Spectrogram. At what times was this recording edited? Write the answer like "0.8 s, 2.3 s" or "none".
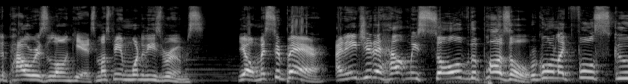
5.3 s

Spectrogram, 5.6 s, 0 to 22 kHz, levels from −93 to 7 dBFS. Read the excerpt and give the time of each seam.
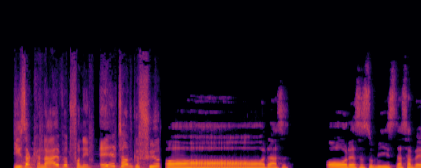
2.1 s

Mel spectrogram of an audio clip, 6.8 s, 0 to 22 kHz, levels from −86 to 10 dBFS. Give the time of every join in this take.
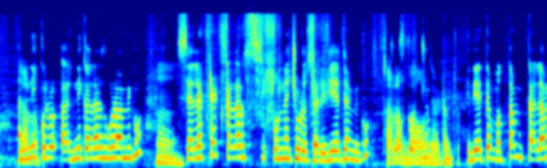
5.6 s

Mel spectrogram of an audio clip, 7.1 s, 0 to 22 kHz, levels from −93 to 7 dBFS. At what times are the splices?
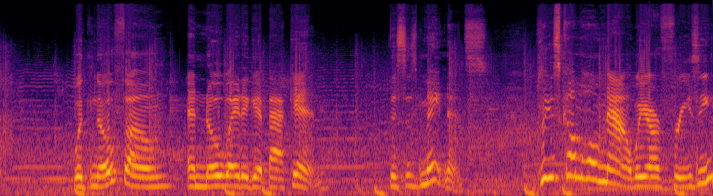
none

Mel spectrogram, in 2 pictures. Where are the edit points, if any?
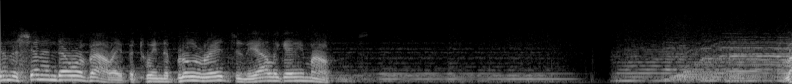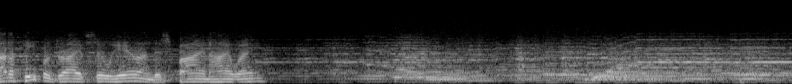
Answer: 2.9 s

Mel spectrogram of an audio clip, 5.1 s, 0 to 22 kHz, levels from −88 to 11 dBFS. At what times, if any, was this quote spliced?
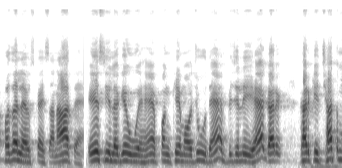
1.2 s

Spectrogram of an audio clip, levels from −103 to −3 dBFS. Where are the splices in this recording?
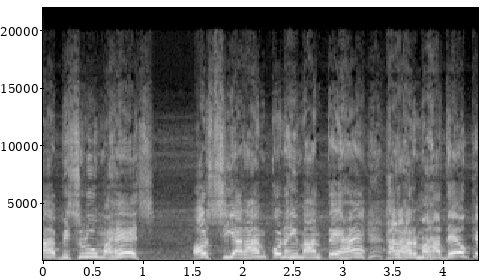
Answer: none

